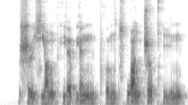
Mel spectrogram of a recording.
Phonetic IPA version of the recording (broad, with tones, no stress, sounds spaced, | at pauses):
ʂ ɻ̩˧˥ ɕ j ɑ˧˥ ŋ pʰ j ɛ˧˥ p j ɛ˥˩ n n̪ i˩ pʰ ɤ˨˩ ŋ t͡sʰ w ɑ˥˩ ŋ ʈ͡ʂ ɤ˥ t̪ʰ i˨˩˦ n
